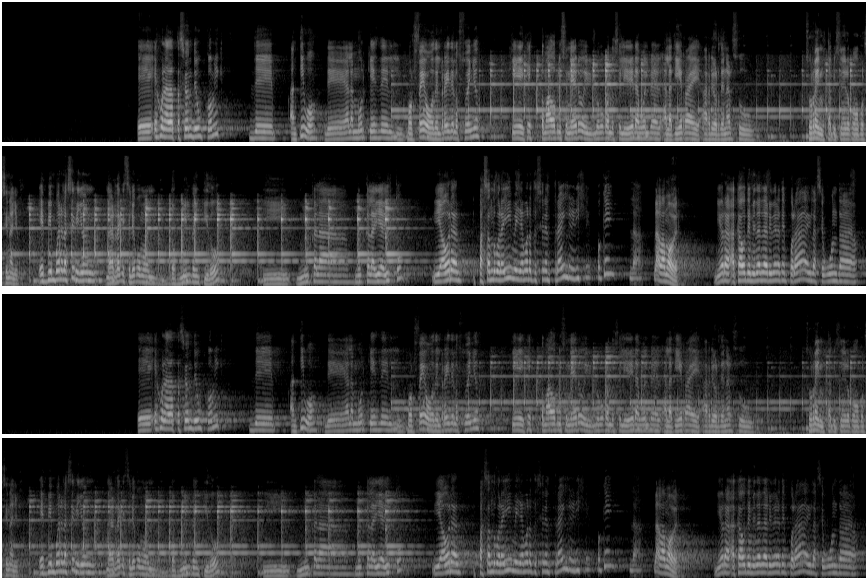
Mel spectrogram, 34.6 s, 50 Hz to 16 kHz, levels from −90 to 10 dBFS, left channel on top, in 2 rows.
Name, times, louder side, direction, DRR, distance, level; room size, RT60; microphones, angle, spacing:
voice 1, 2.7-4.3 4.9-5.5 5.8-9.6 10.2-15.1 16.1-17.6 18.0-21.7 22.5-25.3 25.9-26.5 26.8-29.5 29.8-30.8 31.5-34.4, left 5 dB, 40° left, 19 dB, 0.4 m, -33 dB
sound 1, 7.8-25.6, left 7 dB, 85° left, 0.7 m, -38 dB
sound 2, 13.2-20.7, left 1 dB, 15° left, 1.2 m, -61 dB
25.0 x 13.5 x 8.2 m, 2.7 s
head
